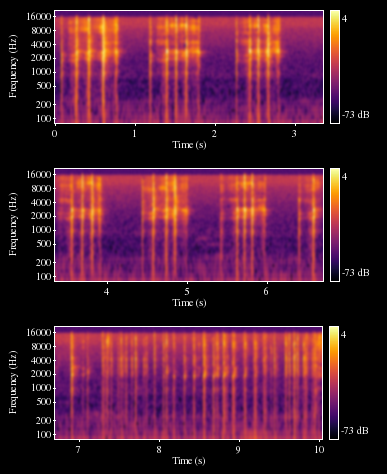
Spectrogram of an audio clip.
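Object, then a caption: Wooden serving fork. Fingertips and short nails scratch and tap along the slotted tines and handle of a large, solid, polished wooden serving fork held in both hands above the mic. Short, dry, bright clicks come in quick bursts separated by brief pauses, then turn into a denser, steady run of tapping and scratching toward the end. There is almost no ring after each hit, over a faint low rumble.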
